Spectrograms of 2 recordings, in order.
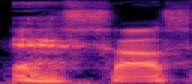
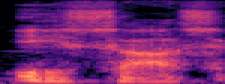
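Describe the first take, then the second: First: The word begins with an 'a' vowel. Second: The word begins with an 'i' vowel. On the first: The speaker calls it wrong. "दुरुस्त लफ्ज एहसास नहीं" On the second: The speaker calls it right. "बल्कि एहसास है"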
